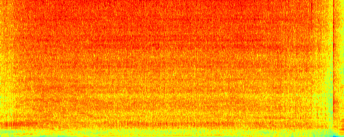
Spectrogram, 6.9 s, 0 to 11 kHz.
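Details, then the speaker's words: 2007 Yamaha Virago 250 after carburetor cleanout, with both suspected faulty temperature sensors disconnected: engine now picks up cleanly, pitch climbing and dropping with throttle, then holds a steady fast idle; normal revving. "I think that those are temperature sensors and they're faulty cuz I disconnected both of them and all of a sudden it wants to rev."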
